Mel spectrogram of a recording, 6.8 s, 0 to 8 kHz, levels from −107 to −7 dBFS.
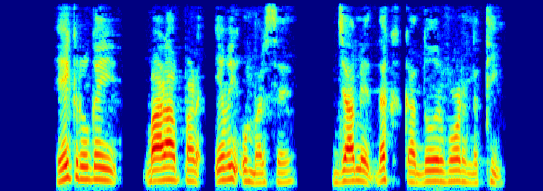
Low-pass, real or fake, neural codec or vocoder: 7.2 kHz; real; none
